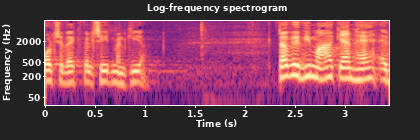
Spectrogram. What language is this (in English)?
Danish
